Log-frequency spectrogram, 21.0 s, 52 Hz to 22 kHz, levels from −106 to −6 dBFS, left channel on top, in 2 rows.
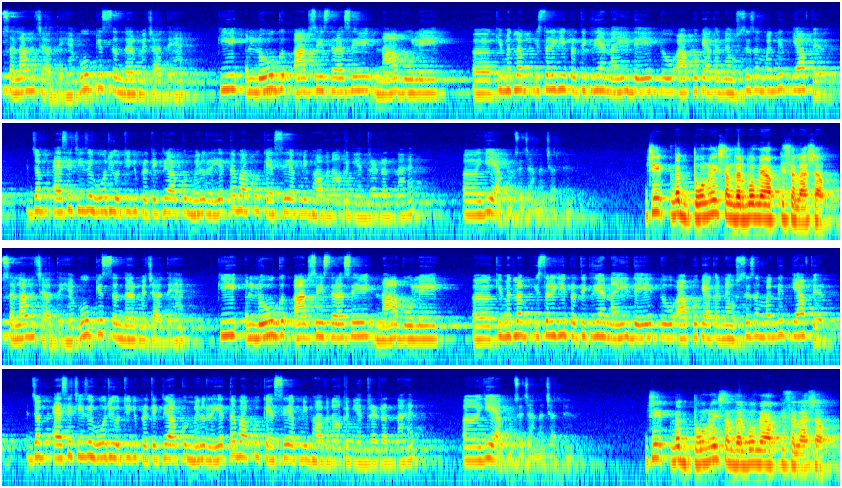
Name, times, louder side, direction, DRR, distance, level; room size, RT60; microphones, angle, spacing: voice 1, 0.0-2.3 2.7-5.4 5.9-10.3 10.8-15.6 16.2-17.7, right 2 dB, 25° right, 1 dB, 1.3 m, -36 dB
voice 2, 18.5-20.7, left 5 dB, 55° left, 14 dB, 0.4 m, -25 dB
21.5 x 13.0 x 3.0 m, 1.3 s
head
